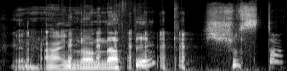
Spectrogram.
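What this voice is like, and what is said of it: Mock German war-film accent. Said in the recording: “doing a Schultz impersonation ... watched too many German war films”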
